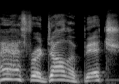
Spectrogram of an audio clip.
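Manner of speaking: put-on irate, angry voice. Retelling a movie scene where a man rejects a sandwich: imitating an angry movie character. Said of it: "And he's like".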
